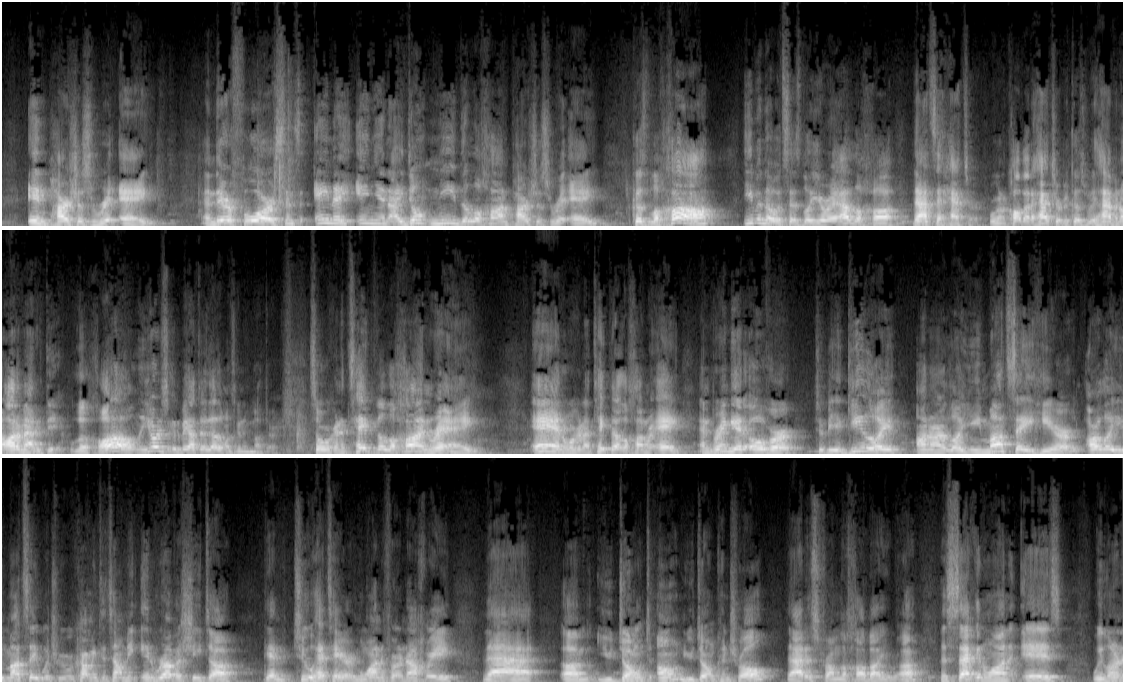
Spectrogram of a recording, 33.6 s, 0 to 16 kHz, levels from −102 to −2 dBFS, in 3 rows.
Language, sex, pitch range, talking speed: English, male, 160-210 Hz, 210 wpm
